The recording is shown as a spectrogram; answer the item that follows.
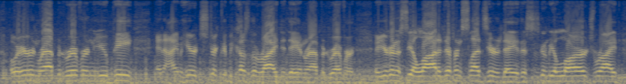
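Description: A man at a very fast pace, dry sound with no echo, noticeable background noise. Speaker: interviewee. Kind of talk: interview answer. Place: open country.

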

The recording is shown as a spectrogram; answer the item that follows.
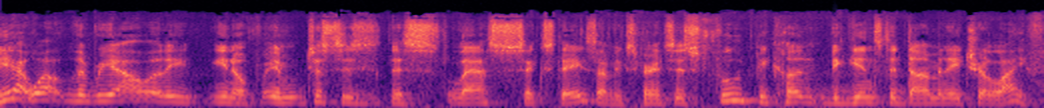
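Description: The man's intonation is lively, and he talks at a moderate pace. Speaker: interview guest. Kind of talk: interview answer. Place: studio. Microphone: lapel.

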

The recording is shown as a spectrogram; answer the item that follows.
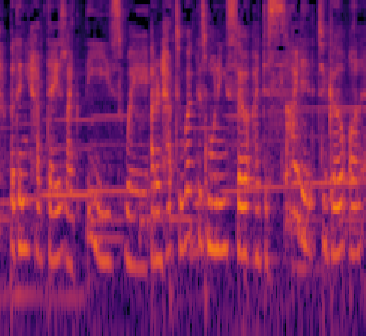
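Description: A woman, with clear music in the background. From South Africa. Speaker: au pair. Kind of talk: casual vlog talk to camera. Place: home room. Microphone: phone near.

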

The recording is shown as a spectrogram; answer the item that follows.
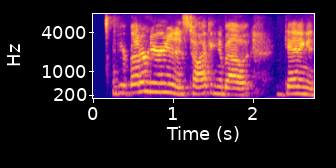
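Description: A woman's high-pitched voice with fairly even intonation. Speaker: presenter. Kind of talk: lecture. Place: classroom. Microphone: camera far.

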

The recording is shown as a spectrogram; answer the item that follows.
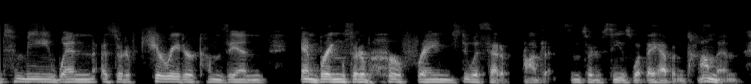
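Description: A quiet background behind a man at a moderate pace. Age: middle-aged. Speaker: panel moderator. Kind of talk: moderated panel discussion. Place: home room. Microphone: video call.

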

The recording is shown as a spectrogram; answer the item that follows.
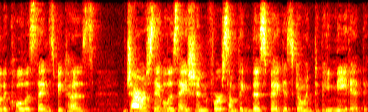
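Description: A woman speaks with a very deep, low pitch. Her pitch varies in an ordinary way. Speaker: streamer reacting to a video. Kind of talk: commentary. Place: home room.

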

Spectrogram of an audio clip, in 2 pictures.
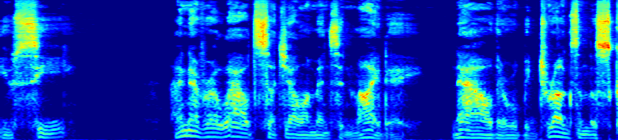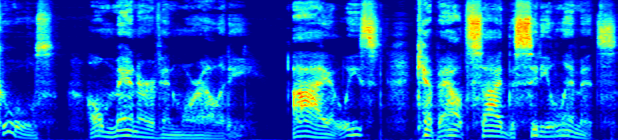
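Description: A man puts on a raspy character voice with a fairly low pitch and very wide pitch swings. He keeps a moderate pace. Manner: malicious, gloating.

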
